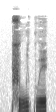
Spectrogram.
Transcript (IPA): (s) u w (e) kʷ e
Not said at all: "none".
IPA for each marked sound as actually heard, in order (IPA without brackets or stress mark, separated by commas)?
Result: ʂ, i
